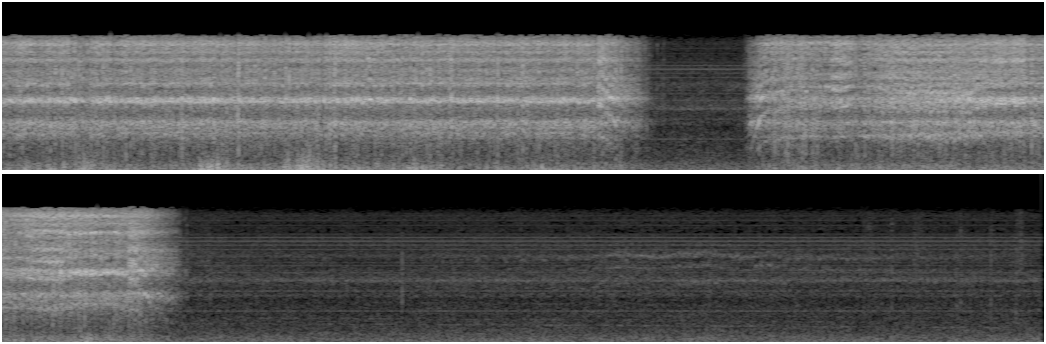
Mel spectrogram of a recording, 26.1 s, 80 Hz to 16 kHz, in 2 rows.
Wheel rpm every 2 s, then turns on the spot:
230, 240, 230, 210, 30, 210, 220, 110, 0, 0, 0, 0, 0.
14-16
